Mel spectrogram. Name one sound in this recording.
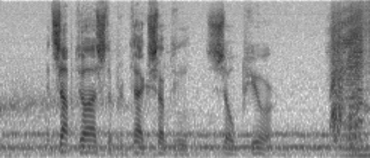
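A man speaks slowly and close by.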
